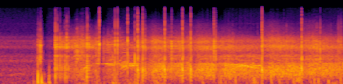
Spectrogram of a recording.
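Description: Fireworks going off: a fast, irregular string of sharp bangs and crackles that starts suddenly about half a second in and keeps on.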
